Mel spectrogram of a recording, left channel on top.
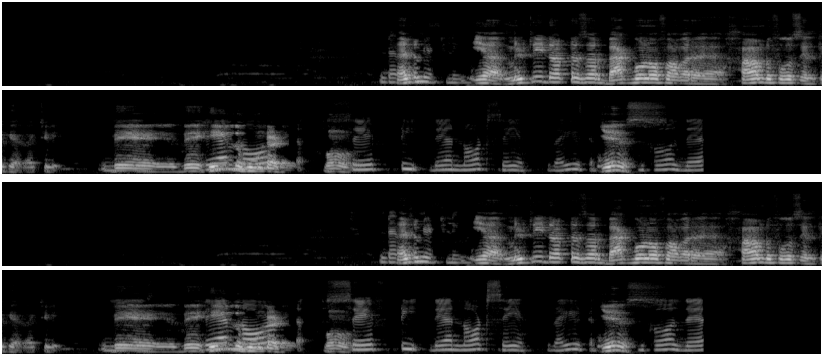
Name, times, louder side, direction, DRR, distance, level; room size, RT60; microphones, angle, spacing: voice 1, 3.8-4.7 8.8-8.9 9.2-9.7 10.2-14.2 14.7-15.2, right 2 dB, 45° right, 2.4 m, -33 dB
voice 2, 4.7-8.8 9.3-11.1 11.4-11.7 14.2-14.6, left 1 dB, 15° left, 1.0 m, -24 dB
head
